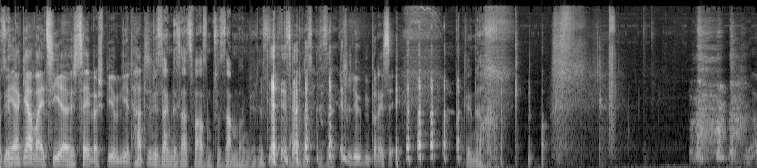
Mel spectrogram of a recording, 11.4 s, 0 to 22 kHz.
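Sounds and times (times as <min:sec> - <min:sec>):
speech: 0:00.0 - 0:07.6
laughter: 0:03.9 - 0:08.3
harsh rough coughing: 0:10.4 - 0:11.3.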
